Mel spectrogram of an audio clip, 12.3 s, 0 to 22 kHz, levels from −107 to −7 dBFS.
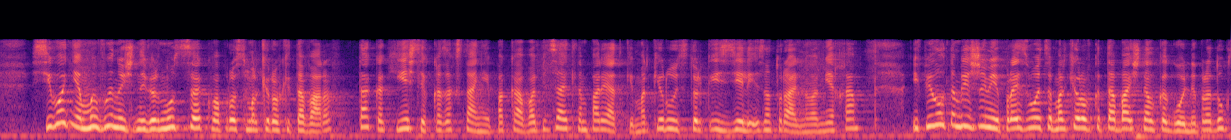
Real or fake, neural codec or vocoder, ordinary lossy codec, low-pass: real; none; none; none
